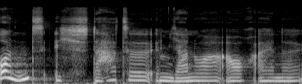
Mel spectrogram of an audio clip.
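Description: This woman has a fairly low voice and a soothing, calm tone. Her pitch varies in an ordinary way. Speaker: podcast host and business coach. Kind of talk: guided meditation. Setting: solo recording. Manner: slow, soothing, calm with long pauses; gentle, hypnotic, inviting.

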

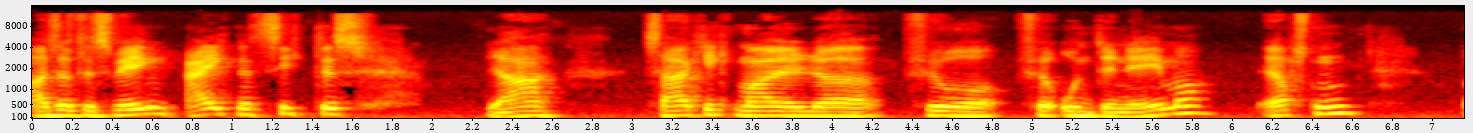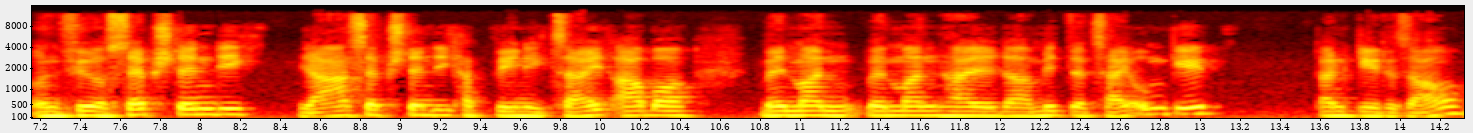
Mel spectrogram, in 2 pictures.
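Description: A man's fairly high, somewhat breathy voice at a very slow pace, with ordinary pitch variation against a quiet background. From Swabia, southern Germany. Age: 50s. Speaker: office employee and trading course client. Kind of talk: interview. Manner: halting, many fillers.

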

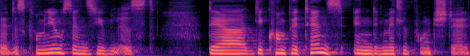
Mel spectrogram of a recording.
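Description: A woman with an ordinary speaking voice talks at a fairly slow pace with fairly even intonation. The recording is very clean, with a silent background. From Germany, Moroccan family. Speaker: project lead at a nonprofit. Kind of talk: interview.

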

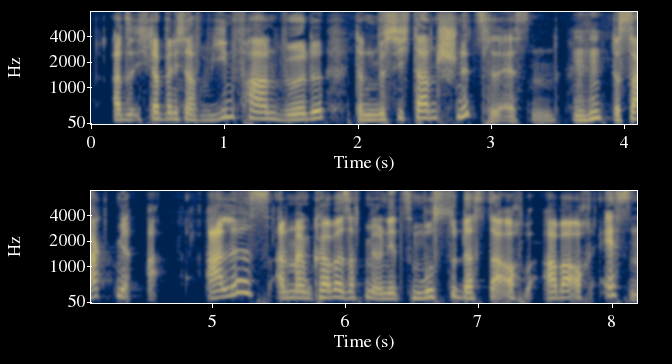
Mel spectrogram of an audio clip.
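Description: The recording is very clean, the background silent. A man talks at a fairly quick pace with ordinary pitch variation. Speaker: podcast host. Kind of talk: casual chat. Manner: fast.

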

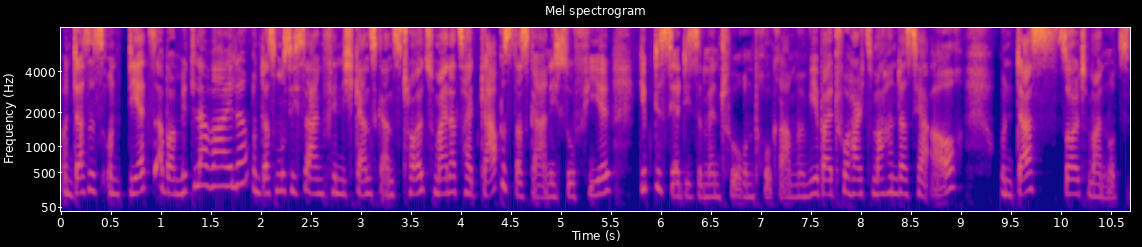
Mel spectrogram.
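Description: A woman's plain, everyday voice, medium in pitch, with lively intonation, very even loudness and a fairly quick pace, on a very clean recording with a silent background. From Germany, Turkish immigrant family. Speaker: startup founder. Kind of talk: interview. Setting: studio.

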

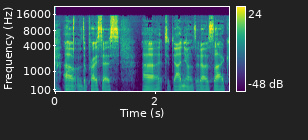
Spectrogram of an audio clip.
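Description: A man talks with an Australian accent. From rural Australia (Victoria). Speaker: drag performer. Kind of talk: casual chat.

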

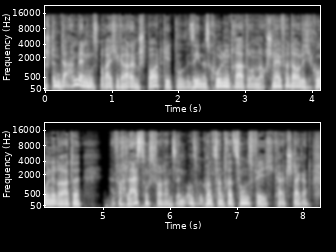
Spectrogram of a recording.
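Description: Talking at a very fast pace, a man with a medium pitch sounds somewhat breathy and uses ordinary pitch variation. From northern Germany. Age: 40s. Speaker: gym owner and fitness trainer. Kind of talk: casual podcast chat. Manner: hesitant, many filler sounds.

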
